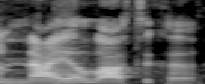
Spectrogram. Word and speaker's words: Nilotica: Especially since you told me that the Milotica, I hope I'm pronouncing it correctly. You said Milotica? – Nilotica. – Yes. Nilotica. – Yeah, like so, from the Nile.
